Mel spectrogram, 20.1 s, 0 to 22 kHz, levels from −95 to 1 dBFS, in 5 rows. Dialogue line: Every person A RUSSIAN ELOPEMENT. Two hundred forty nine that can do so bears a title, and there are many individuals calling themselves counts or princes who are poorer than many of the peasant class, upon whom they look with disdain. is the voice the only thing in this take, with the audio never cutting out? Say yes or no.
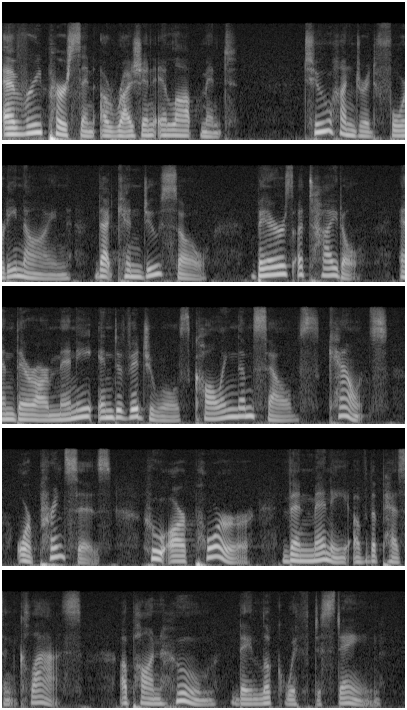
yes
